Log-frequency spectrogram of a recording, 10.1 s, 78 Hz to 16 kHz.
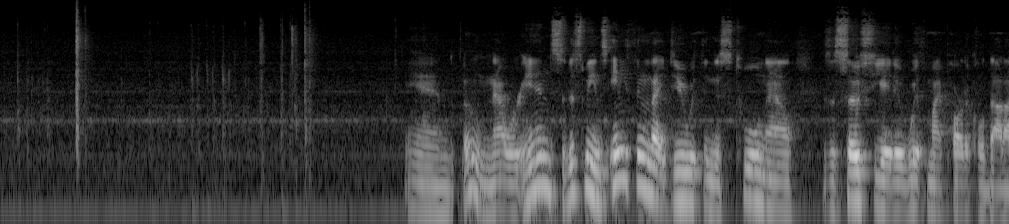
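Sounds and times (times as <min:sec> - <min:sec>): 
computer keyboard typing: 0:00.0 - 0:03.2
faint steady hum: 0:00.0 - 0:10.0
speech: 0:04.1 - 0:10.0.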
